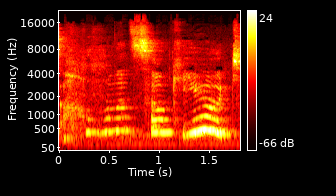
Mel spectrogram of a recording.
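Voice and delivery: high, slow gush of delight. Real, not acted. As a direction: coo over the cute packaging. Delighted by whale packaging.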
